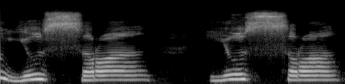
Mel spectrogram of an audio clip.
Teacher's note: یا کی ضمہ واضح کر کے ویسلنگ ساؤنڈ اور پھر 2 کاؤنٹ کے ساتھ یہ مد العوض بن جائے گی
